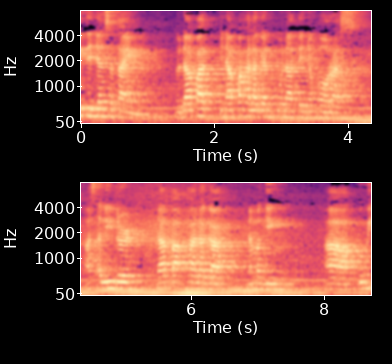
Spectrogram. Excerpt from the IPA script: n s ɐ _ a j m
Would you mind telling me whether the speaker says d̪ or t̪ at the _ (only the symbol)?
t̪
